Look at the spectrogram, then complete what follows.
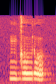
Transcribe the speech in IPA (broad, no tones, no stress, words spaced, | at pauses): ŋɡɤu̯ɾo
